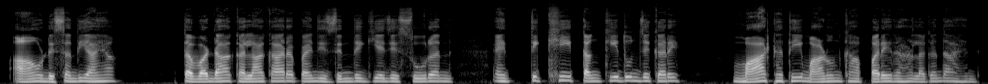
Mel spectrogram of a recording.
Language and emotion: Sindhi, sad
